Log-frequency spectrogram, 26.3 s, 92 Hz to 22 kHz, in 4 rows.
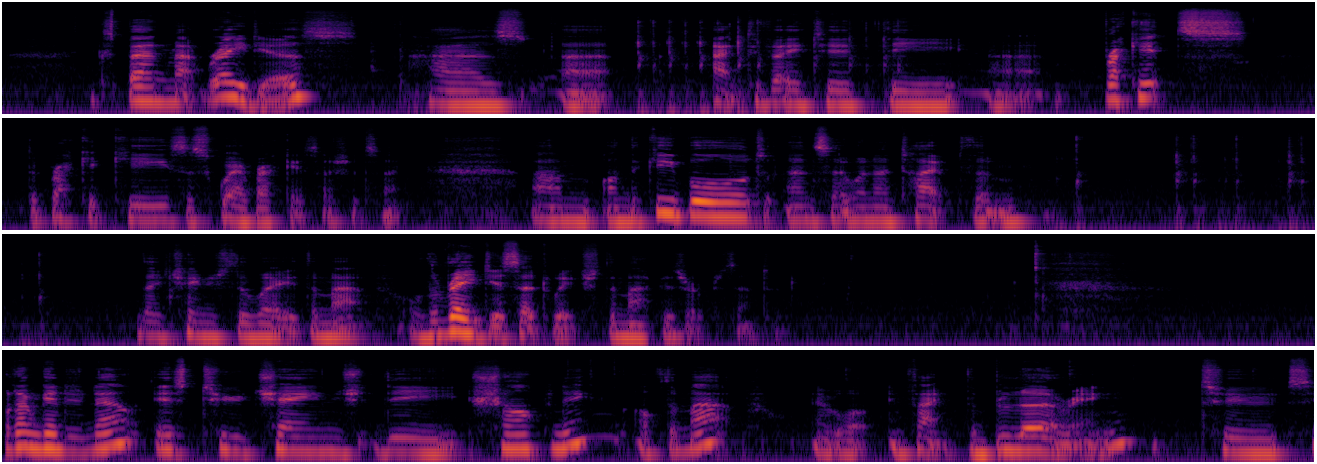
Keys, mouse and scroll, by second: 0.4-1.9 right drag, 3.2 [, 4.0 ], 10.2 ], 11.8-13.9 typing, 16.0-17.6 drag, 20.1-22.9 drag, 23.9-25.2 drag, 25.9-26.2 drag.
